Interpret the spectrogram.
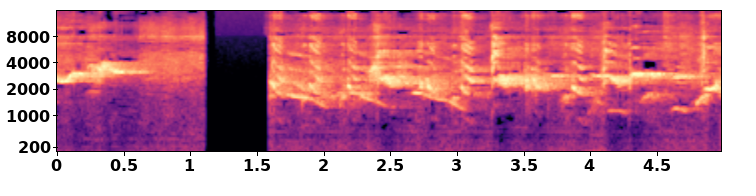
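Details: Tame Hwamei singing outdoors, loud and vigorous: rich whistled phrases with slurred downward glides and quick varied notes, briefly cut by a gap of silence.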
